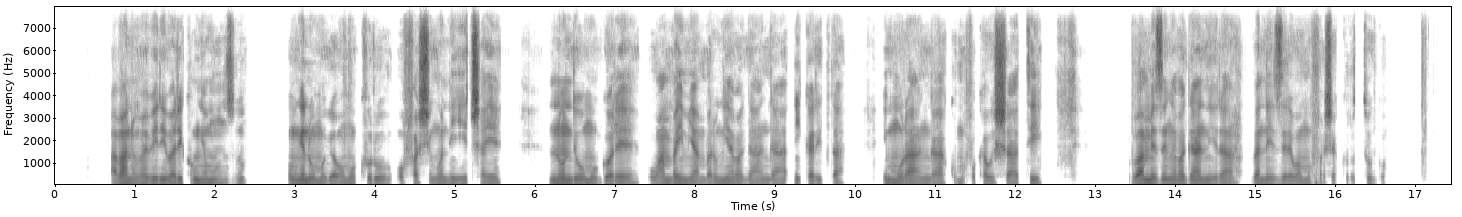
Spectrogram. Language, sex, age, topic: Kinyarwanda, male, 25-35, health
